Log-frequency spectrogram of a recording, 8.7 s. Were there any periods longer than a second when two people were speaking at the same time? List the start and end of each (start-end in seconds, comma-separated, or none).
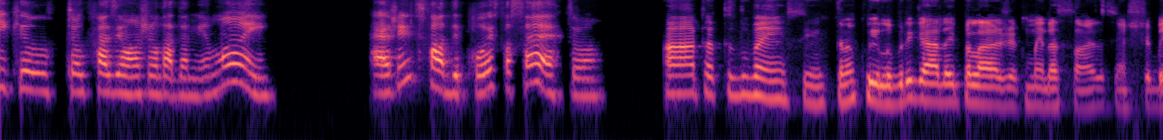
none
